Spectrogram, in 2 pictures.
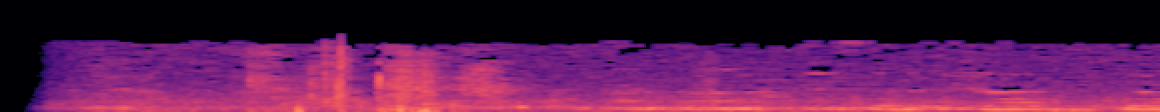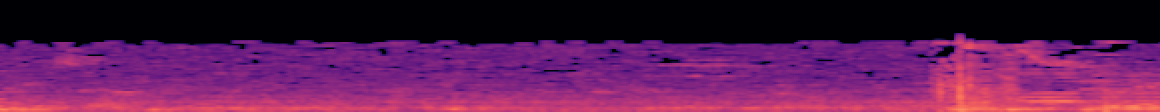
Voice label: Voice Call voice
